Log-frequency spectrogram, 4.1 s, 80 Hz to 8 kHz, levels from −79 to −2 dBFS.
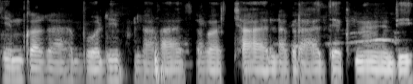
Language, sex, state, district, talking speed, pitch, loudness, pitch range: Hindi, male, Bihar, Muzaffarpur, 245 wpm, 90 Hz, -22 LUFS, 90-95 Hz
